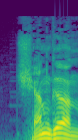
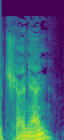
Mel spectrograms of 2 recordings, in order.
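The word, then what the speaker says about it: Changan: Чанган мы называем ее. Но они хотят, чтобы это было Чанянь произносилось.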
